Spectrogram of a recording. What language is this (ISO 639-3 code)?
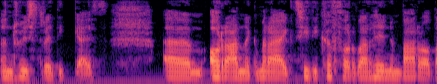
cym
